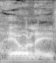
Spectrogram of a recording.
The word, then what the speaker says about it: haole: they call me a hey Olie or a haole well hey Olie supper the Hawaiian pronunciation what does how they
